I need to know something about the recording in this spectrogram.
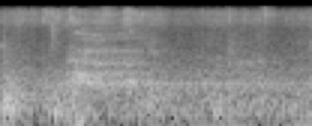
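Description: Room tone picked up by a body-worn camera microphone: a steady hiss with a thin, faint hum running under it. A brief faint voice sounds about half a second in.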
